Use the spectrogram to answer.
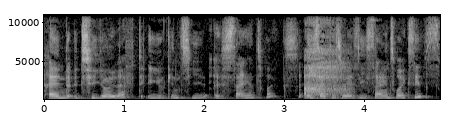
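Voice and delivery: slow, soft mock tour guide. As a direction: narrate it like a bored guide. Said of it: "I'm like".

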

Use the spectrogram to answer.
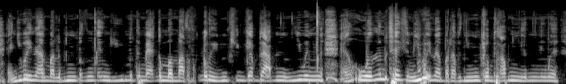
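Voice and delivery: high, heated trash talk; angry insult. Retold or imitated. Lady A insulting Lady B, high and heated. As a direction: spit the insult out. Cashiers insulting each other.

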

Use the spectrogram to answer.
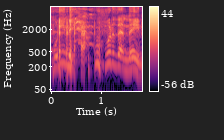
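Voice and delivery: high, loud laughing protest; indignant disbelief. Retold or imitated. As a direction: act baffled and offended, through laughter. Retells his indignant reply to brother.

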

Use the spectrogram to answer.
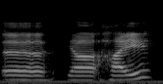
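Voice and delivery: listless. Retold or imitated. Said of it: "oder so lustlos eher so".

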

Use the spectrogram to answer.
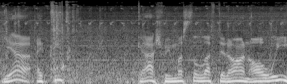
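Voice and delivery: shouting. Pretend. Skit, yelling over loud machine.

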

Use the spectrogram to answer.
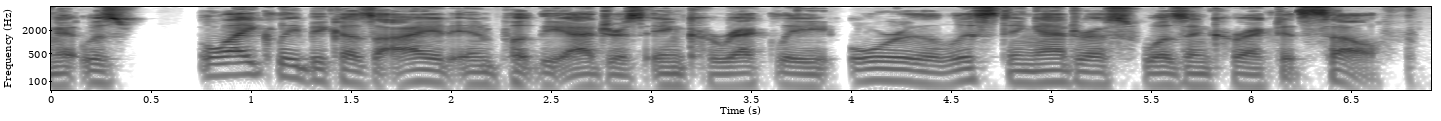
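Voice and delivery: ordinary talk

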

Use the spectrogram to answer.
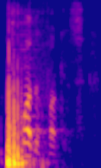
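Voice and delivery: loud sudden curse; angry outburst. Acted. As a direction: spit it out in fury. Cursing the feds for the bug.

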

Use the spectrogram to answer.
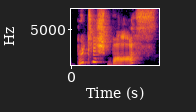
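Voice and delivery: put-on high, slow posh British accent on British boss; a camp posh British accent, stretched slowly. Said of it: "posh British accent".

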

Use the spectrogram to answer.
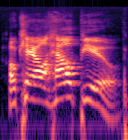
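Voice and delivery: high, slow mock hollering; imitated yell. Lady helping old man, imitated yelling. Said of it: "this lady yelling at this dude".

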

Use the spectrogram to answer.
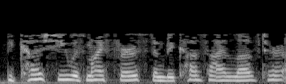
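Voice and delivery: plain reading voice

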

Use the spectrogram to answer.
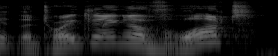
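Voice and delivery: high, slow king; pompous royal question. A narrator's reading. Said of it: "said the king".

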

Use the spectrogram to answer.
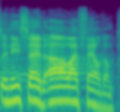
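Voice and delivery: loud, laughing words; amused and loud. Real, not acted. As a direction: still laughing through the line. Laughing after the punchline.

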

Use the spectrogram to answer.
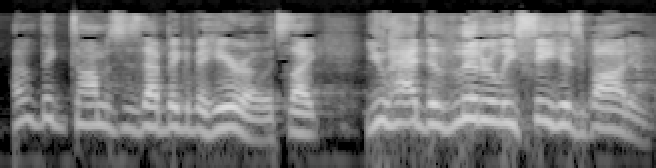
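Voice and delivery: ordinary talk

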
